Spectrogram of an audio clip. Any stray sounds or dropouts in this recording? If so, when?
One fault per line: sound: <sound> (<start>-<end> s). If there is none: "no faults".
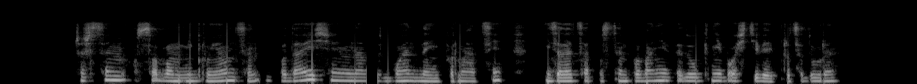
sound: dropout (3.7-3.8 s)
